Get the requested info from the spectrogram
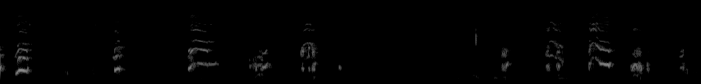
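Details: Cavalier King Charles Spaniel puppies from Robin and Myra's litters, indoors on a chilly Monday morning near Halloween in the US, give short, high, squeaky whimpers in scattered bursts with brief pauses between them.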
